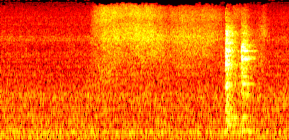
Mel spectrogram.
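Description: A steady low electrical hum with a soft hiss that comes in about a second in and fades about two seconds later. A brief voice sound follows near the end.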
